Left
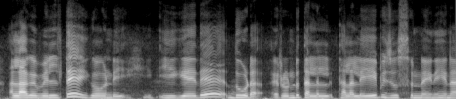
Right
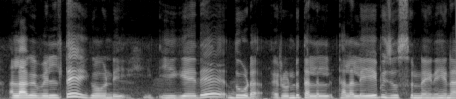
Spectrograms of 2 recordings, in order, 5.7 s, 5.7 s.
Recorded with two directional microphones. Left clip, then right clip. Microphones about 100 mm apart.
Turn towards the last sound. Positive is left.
turn(degrees=-20)  # may be behind; listen again after turning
